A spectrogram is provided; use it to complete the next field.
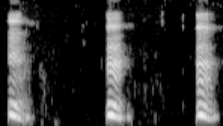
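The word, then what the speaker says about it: ん: And you have to pronounce it as mm, mm, mm.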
